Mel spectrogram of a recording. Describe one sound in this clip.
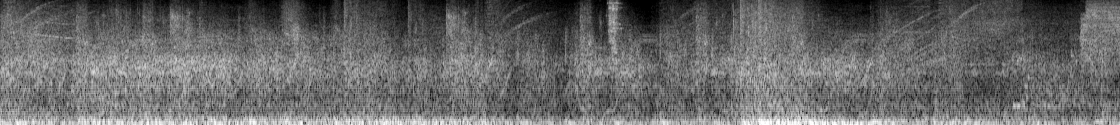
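Jet thrusters roar as a giant robot boosts across the ground.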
